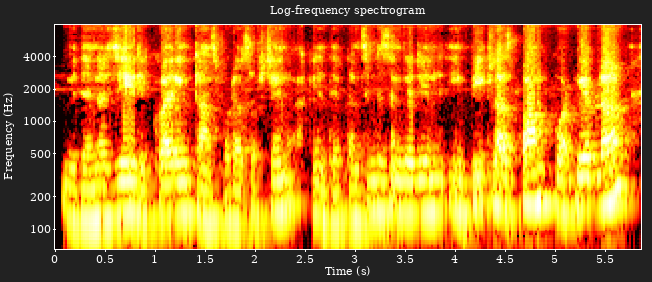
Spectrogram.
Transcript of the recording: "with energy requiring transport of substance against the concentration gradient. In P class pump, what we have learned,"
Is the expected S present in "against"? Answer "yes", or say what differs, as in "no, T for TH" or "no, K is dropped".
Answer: no, S is dropped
